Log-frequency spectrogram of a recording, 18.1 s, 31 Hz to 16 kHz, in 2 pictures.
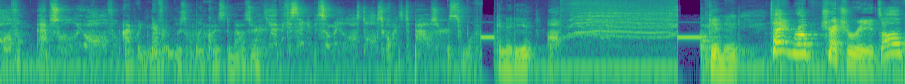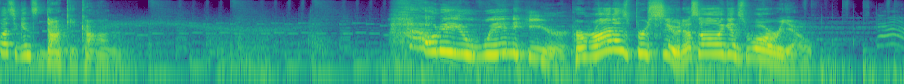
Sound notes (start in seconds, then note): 0.0 whispering; 2.9 whispering; 6.1 beeps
